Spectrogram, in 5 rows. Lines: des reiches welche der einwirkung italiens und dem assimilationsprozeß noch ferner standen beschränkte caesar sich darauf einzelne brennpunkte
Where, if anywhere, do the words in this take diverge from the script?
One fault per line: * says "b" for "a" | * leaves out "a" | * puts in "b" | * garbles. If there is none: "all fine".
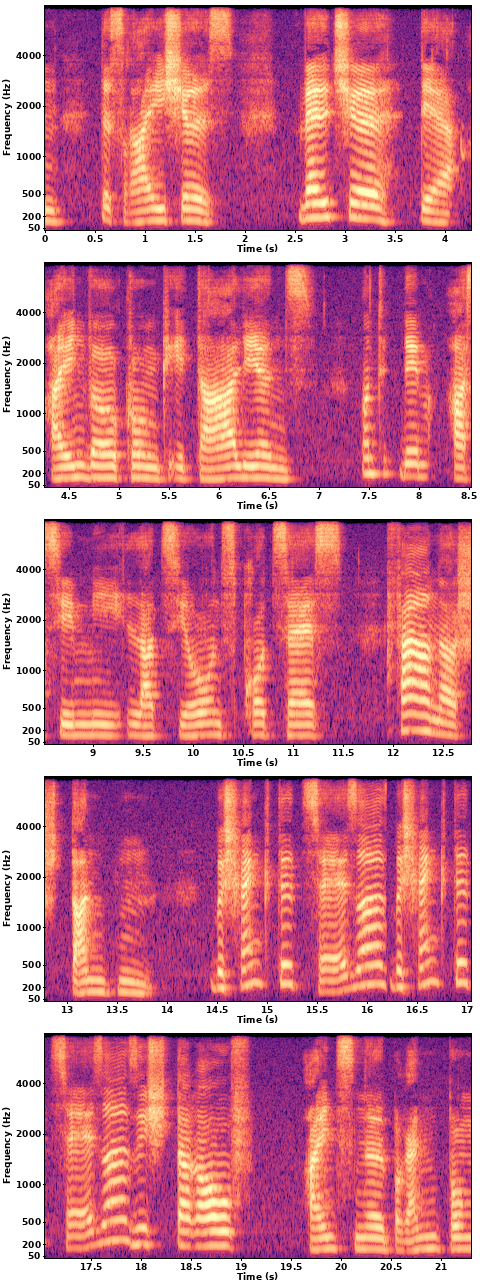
* leaves out "noch"
* puts in "beschränkte caesar"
